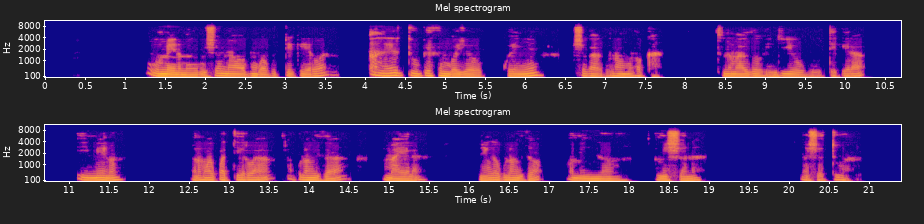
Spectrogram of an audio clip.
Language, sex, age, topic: Oshiwambo, male, 36-49, agriculture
